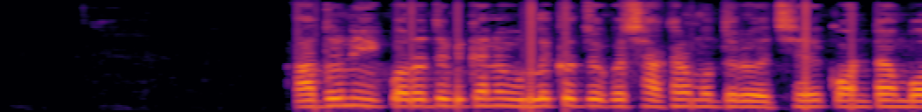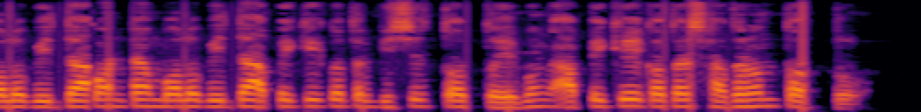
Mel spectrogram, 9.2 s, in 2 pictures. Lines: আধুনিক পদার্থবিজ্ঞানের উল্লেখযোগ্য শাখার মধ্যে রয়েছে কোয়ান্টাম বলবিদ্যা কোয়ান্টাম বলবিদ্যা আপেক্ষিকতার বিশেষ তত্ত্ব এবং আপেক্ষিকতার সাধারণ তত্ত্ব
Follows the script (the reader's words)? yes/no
yes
